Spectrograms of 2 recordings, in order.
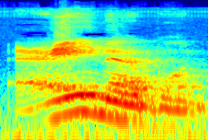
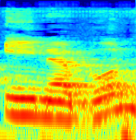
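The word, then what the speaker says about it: عنب: Ensuite, aynun, aynun, aynun, aynun, aynun, aynabun. C'est pas inabun, c'est aynabun, aynabun.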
